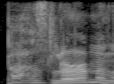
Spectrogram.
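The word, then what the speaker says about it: Baz Luhrmann: lurman yeah that's it is it baz lurman I'm saying that very confidently but I've just realized that no you're but you're you're saying it correctly and confidently Michael your confidence is well founded benj shall I just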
